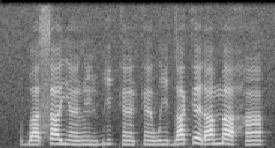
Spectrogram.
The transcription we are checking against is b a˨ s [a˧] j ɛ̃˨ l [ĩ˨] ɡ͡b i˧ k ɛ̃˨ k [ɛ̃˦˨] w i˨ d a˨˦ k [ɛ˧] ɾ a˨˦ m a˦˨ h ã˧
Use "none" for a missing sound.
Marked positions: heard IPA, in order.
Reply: a˧, ĩ˨, ɛ̃˨, ɛ˦˨

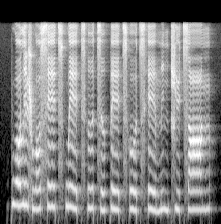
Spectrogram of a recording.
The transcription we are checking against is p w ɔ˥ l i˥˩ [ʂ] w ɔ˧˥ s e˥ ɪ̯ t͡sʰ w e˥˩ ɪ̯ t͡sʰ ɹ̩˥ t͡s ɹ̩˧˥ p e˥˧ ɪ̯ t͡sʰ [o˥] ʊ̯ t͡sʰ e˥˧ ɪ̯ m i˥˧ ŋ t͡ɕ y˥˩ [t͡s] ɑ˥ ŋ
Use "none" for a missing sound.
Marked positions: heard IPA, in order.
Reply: ʂ, o˥˧, t͡s

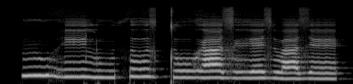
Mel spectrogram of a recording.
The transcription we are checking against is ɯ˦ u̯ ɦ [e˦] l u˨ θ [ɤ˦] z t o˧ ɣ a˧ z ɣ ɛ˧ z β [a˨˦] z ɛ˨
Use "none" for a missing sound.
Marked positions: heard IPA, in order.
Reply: e˧, ɤ˦, a˨

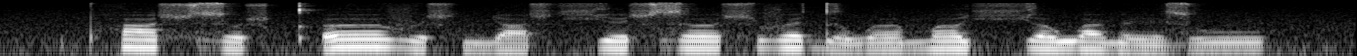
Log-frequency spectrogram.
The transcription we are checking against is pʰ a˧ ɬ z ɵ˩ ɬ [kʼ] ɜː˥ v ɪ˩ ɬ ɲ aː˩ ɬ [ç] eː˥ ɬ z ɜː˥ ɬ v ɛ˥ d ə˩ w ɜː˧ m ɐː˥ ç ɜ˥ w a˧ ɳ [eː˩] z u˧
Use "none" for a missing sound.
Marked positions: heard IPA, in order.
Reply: kʼ, ç, eː˩

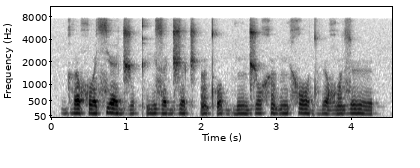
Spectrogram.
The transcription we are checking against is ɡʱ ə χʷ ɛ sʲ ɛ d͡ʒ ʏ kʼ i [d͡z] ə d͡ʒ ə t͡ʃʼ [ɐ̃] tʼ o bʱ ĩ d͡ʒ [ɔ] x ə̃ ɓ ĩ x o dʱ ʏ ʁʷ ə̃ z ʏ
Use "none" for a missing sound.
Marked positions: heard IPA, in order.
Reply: z, ə̃, o

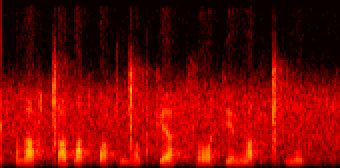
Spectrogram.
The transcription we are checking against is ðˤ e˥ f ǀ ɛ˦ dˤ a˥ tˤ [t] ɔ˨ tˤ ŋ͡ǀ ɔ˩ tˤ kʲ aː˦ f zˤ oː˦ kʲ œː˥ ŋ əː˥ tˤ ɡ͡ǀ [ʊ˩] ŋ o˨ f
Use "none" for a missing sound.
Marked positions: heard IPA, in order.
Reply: p, ɔ˩

